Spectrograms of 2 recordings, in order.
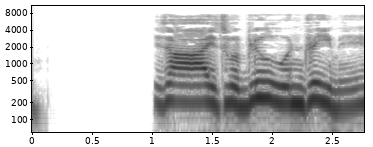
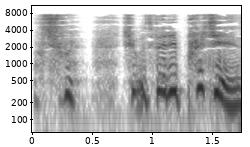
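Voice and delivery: higher, faltering start; lightly voiced young man confessing; hesitant young architect; 6 semitones higher than usual. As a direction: begin haltingly, embarrassed. Architect haltingly explains himself.

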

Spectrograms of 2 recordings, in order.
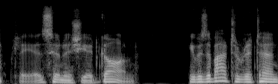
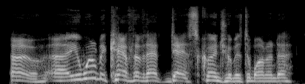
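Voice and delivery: high, loud, commanding warning; peremptory; 8 semitones higher, 5 dB louder than usual. A narrator's reading. Visitor warning man about the desk, peremptory. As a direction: insist on it, brooking no argument. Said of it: "she said peremptorily".

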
